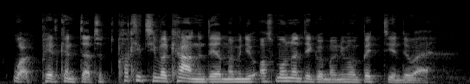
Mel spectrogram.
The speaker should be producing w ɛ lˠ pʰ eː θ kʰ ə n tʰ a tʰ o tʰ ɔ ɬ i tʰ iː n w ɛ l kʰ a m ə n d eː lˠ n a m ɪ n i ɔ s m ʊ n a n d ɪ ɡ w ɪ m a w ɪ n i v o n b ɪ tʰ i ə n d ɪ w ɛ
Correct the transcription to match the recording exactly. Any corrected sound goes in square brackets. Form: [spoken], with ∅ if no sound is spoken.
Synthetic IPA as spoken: w ɛ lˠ pʰ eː θ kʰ ə n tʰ a tʰ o [kʰ] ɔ ɬ i tʰ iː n [v] ɛ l kʰ a [n] ə n d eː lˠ [m] a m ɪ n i ɔ s m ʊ n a n d ɪ ɡ w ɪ m a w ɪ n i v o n b ɪ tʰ i ə n d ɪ w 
